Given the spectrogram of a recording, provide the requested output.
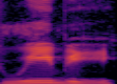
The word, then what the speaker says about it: Wiebe: It's Wiebe, because he...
